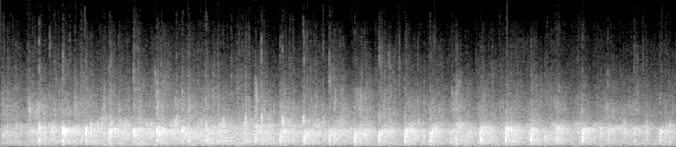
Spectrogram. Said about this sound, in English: And so without a further delay, I'm going to ask those who are prepared to be baptized to come up and join me on the stage. And we're going to give them a round of applause to ease their transition up to the stage.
